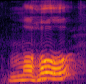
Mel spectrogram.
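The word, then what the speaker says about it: mho: Ohm inverse को हम लोग मोहो बोलते हैं, मोहो। तो जो चालकता का मात्रक बनता है क्या बनता है, मोहो सेमी इनवर्स, मोहो सेमी इनवर्स।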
